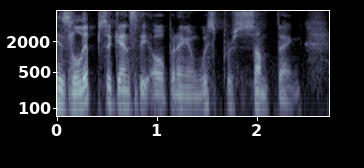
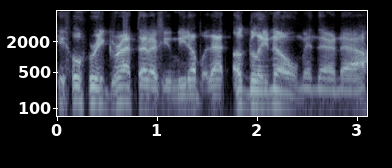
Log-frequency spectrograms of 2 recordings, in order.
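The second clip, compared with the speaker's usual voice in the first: gruff, gravelly, chuckling orc creature voice; 3 dB louder than usual. Narrating a game, the storyteller voices the orc guard with a chuckling orc voice. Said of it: "with a chuckle he adds".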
